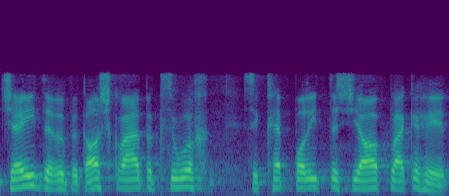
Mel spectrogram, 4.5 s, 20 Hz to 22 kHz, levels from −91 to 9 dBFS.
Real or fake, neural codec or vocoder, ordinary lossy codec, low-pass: fake; codec, 16 kHz, 2 kbps, X-Codec, WavLM features, trained on Multilingual LibriSpeech; Opus, 64 kbps; 5.4 kHz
